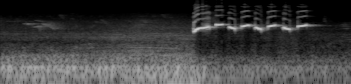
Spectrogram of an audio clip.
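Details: Lure-style pancingan song from an orange-headed thrush, eight loud, ringing whistled notes with a slight rise and fall, rapidly repeated after a low background hum.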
